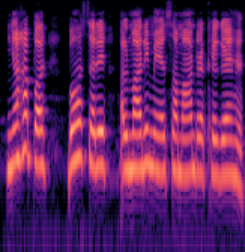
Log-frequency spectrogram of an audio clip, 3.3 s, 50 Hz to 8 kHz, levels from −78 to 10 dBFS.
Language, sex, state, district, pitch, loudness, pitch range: Hindi, female, Jharkhand, Ranchi, 270 Hz, -13 LUFS, 250-290 Hz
